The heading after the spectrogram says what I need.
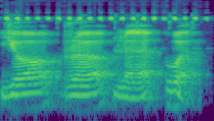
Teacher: इन वर्णों का उच्चारण करते समय जिह्वा का थोड़ा सा टच उस वर्ण के उच्चारण स्थान से होता है। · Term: ईषत् स्पृष्ट प्रयत्न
